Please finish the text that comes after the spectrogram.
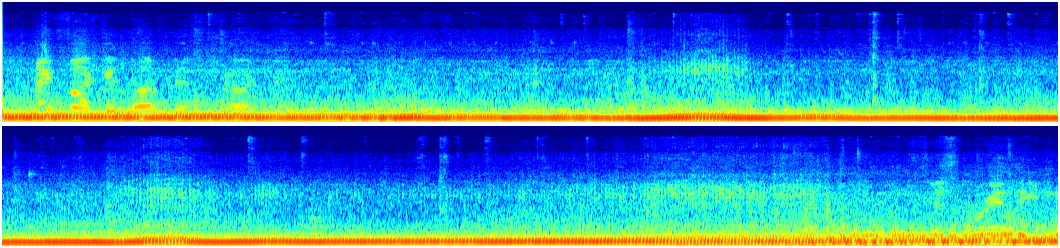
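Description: A Ford Ranger race truck's engine drones loudly and steadily up close, with rises in revs around the middle and near the end, heard from inside the cab along with voices talking.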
